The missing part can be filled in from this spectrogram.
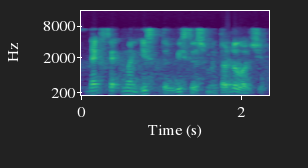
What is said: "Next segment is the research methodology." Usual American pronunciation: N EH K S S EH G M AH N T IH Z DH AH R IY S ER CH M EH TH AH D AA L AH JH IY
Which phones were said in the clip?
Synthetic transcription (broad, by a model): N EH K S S EH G M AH N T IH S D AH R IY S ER S M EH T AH D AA L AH JH IY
